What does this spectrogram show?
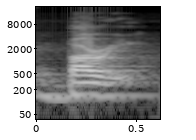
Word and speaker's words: bury: i used to say bury i mean it looks like that right but this word sounds just like the berry in strawberry so once again berry but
